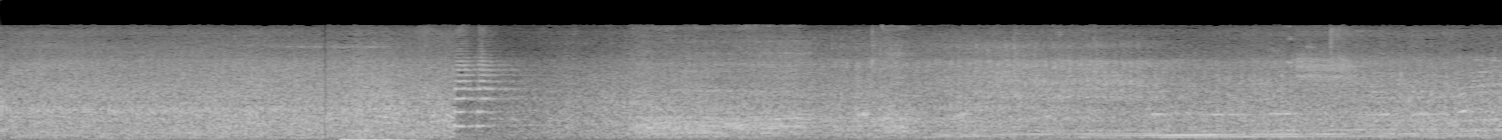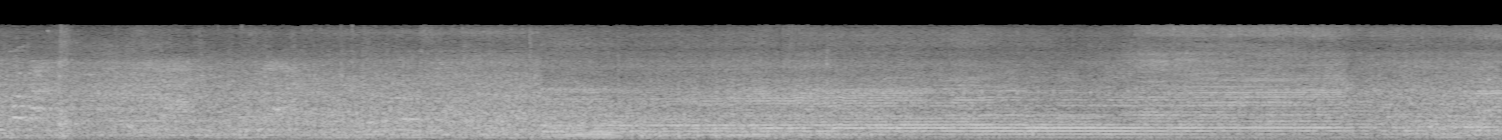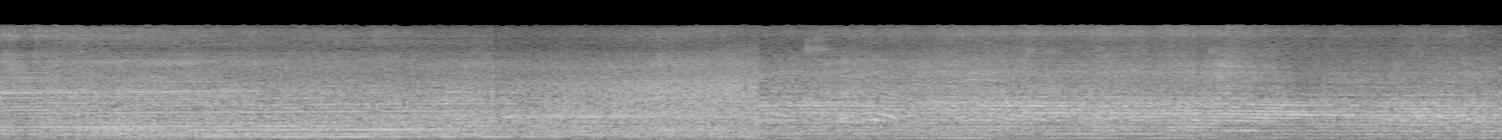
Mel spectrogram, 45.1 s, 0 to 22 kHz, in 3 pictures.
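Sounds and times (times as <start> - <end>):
street noise: 0.0 - 45.0
vehicle engine humming: 0.0 - 45.0
voices: 37.5 - 45.0.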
